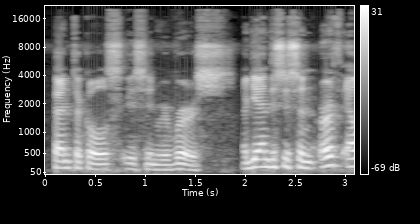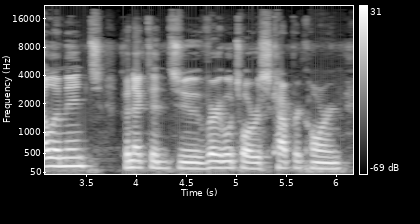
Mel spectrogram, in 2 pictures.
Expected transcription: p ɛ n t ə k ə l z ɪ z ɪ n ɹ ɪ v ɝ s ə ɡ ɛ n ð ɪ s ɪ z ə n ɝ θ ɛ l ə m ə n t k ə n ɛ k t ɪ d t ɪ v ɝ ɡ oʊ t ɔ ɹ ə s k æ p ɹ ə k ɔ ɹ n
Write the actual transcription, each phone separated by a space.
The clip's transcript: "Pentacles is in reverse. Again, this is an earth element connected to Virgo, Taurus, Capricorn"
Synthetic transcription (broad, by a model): p ɛ n t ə k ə l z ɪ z ɪ n ɹ ɪ v ɝ s ə ɡ ɛ n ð ɪ s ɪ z ə n ɝ θ ɛ l ə m ə n t k ə n ɛ k t ɪ d t ɪ v ɝ ɡ oʊ t ɔ ɹ ə s k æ p ɹ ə k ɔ ɹ n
